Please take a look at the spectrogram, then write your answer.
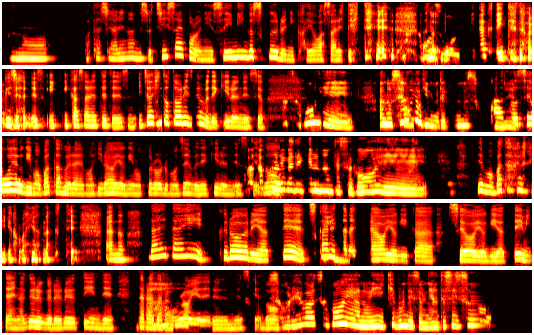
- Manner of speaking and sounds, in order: laughing while speaking: "通わされていて"; chuckle; distorted speech; unintelligible speech; "バタフライ" said as "バトフルイ"
- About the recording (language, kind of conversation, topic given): Japanese, unstructured, 運動すると、どんな気分になりますか？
